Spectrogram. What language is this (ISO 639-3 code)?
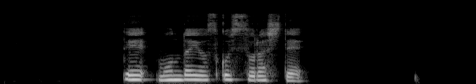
jpn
